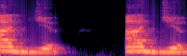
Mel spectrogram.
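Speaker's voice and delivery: "اج" bouncing off into a short voiced echo; voiced bounce ending "اج"; qalqalah on jeem. Shown as a demonstration. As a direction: hit the j of "اج" and spring straight back. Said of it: "پلٹنا ہے تو کلکلا ہو جائے گا".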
